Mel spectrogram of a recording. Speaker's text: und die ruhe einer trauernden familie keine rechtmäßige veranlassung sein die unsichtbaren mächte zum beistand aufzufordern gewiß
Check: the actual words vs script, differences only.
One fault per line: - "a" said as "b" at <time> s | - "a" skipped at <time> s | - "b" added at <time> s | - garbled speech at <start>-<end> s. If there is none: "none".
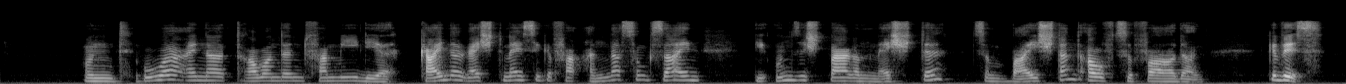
- "die" skipped at 1.4 s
